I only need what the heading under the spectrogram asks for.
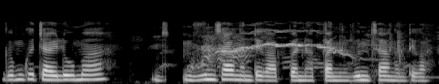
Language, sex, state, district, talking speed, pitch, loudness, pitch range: Wancho, female, Arunachal Pradesh, Longding, 150 wpm, 200 Hz, -17 LUFS, 185-220 Hz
